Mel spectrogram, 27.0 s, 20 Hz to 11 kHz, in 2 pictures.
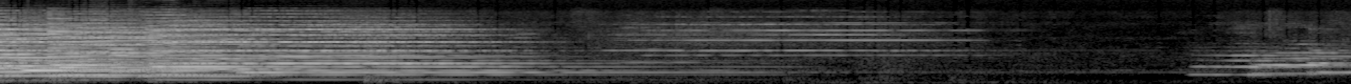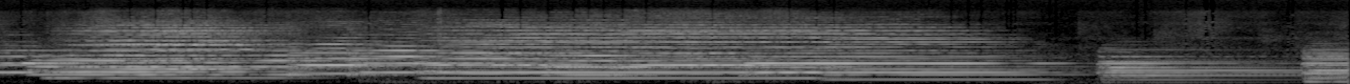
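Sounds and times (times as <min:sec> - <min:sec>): held violin and horn notes: 0:00.0 - 0:10.1, 0:11.9 - 0:25.7
soft bassoon and piano melody: 0:00.0 - 0:10.1, 0:11.9 - 0:27.0
held chord from chamber ensemble: 0:00.0 - 0:10.4.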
